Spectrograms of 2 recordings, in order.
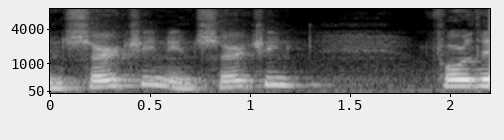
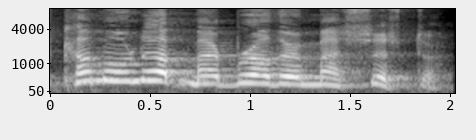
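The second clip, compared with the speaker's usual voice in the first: loud warm invitation; 5 semitones higher, 6 dB louder than usual. Acted. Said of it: "he says".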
